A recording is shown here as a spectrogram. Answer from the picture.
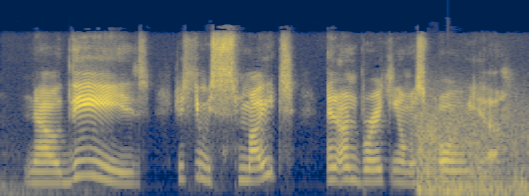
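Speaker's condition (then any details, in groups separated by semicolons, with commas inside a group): No condition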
